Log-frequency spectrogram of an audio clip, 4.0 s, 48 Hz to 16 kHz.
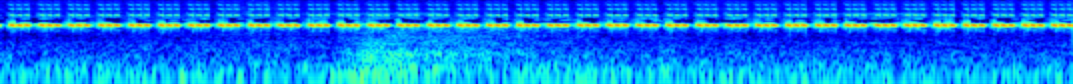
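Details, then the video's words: Bug singing in the grass at Byeollae-myeon, Namyangju, Korea, 7:59 PM, September 2016: an unbroken run of fast, evenly spaced high-pitched pulses forming a bright metallic ringing trill, with a soft muffled rustle midway. "풀벌레 소리/sound of a bug / живущие в траве /虫の音"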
